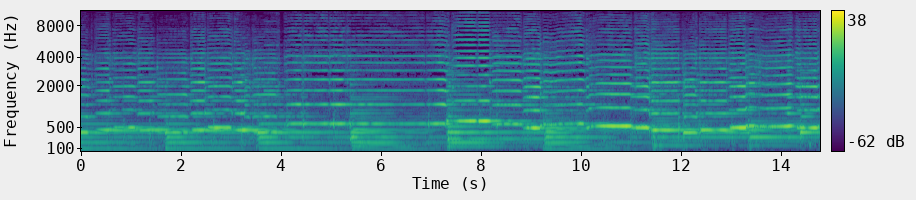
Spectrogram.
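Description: A violin played by a young soloist, a bowed melody of sustained notes over piano accompaniment whose low chords change every second or two.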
